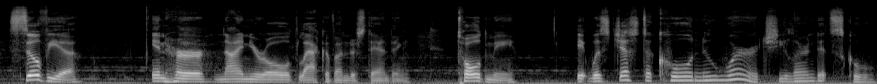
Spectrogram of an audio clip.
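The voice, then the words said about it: Storytelling in a put-on accent. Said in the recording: “I can't even focus on your story because of the accent. ... I'm doing character work.”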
